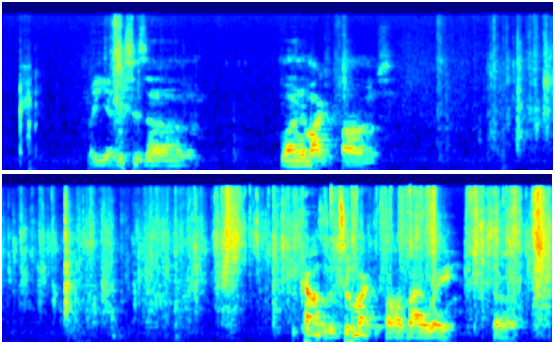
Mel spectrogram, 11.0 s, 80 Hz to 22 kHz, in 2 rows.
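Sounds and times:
packaging rustling: 4.8s - 11.0s.

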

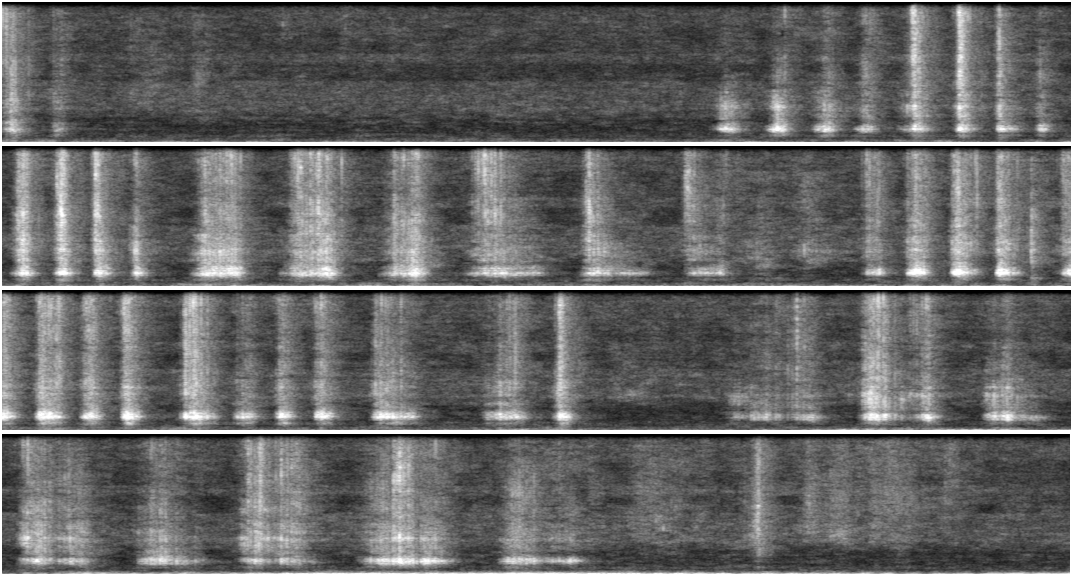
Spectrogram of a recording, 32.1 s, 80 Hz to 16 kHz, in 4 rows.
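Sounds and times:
razor scraping stubble: 5.3s - 20.4s, 21.5s - 30.9s.

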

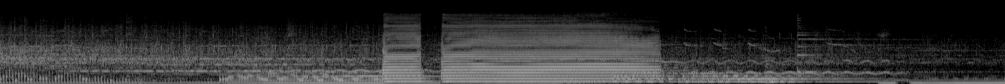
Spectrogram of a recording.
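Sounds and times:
held keyboard chord: 2.2s - 8.4s.

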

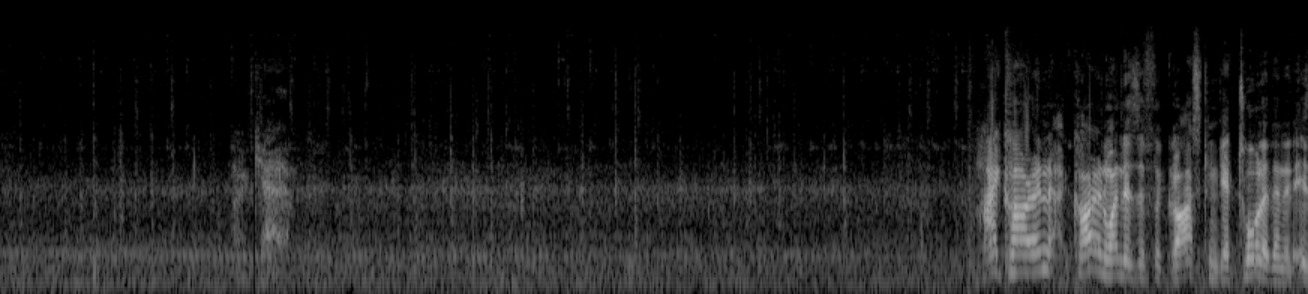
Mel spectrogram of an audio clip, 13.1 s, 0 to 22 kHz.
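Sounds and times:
light ticks and rattles: 0.0s - 13.0s
vehicle engine humming: 0.0s - 13.0s.

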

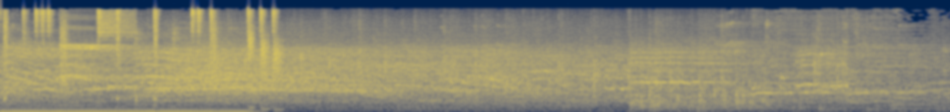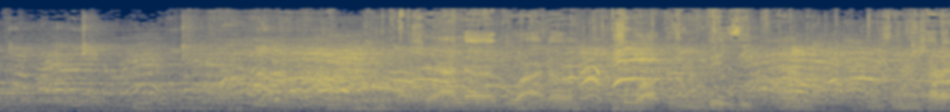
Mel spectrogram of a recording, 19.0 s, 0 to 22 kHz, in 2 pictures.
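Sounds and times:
crowd chatter: 0.0s - 2.8s, 4.2s - 19.0s
rap music with heavy bass: 0.0s - 2.8s
basketball bouncing on court: 6.3s - 8.5s.

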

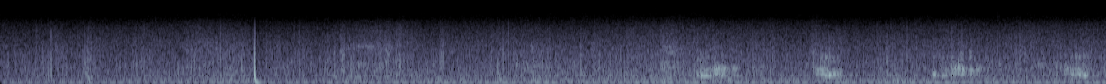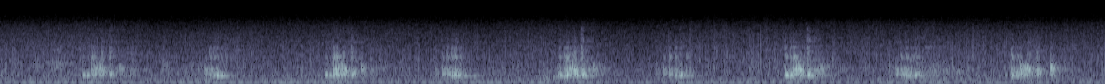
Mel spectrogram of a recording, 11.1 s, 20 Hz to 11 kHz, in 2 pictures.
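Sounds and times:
low steady hum: 0.0s - 11.0s
heart beating: 3.4s - 11.0s.

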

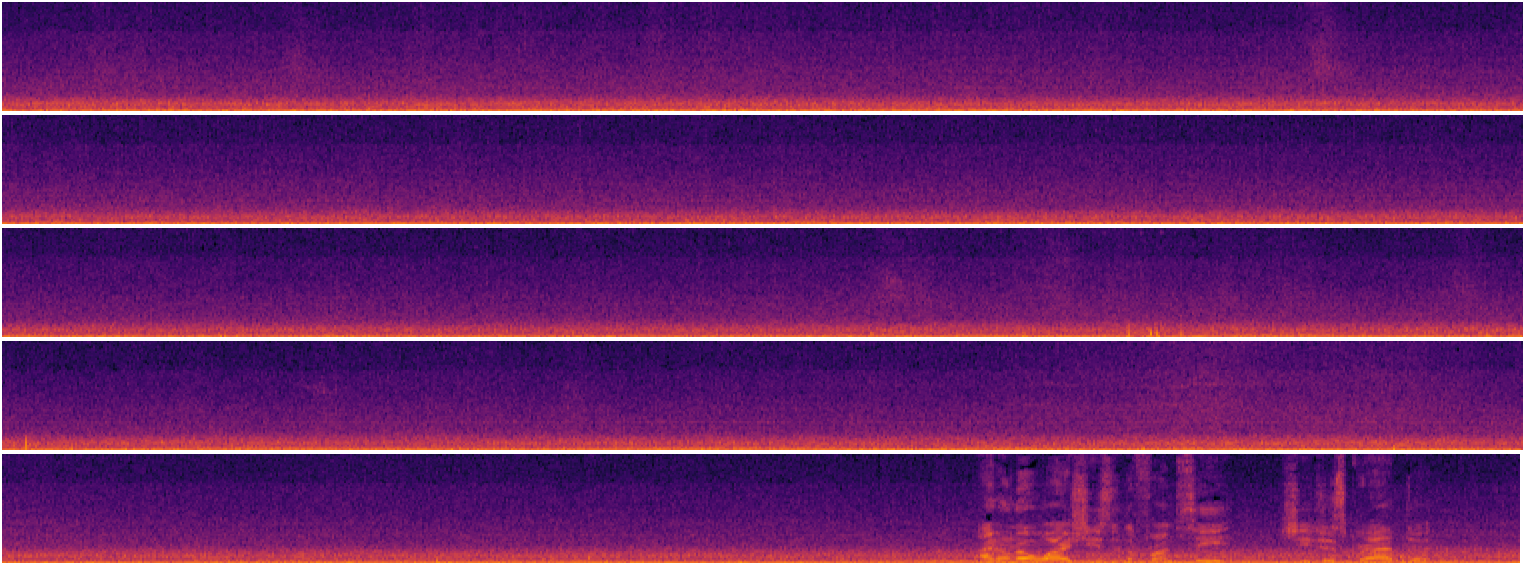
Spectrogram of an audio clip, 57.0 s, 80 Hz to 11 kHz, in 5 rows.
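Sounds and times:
tyres on road: 0.0s - 57.0s
wind buffeting: 21.5s - 52.9s.

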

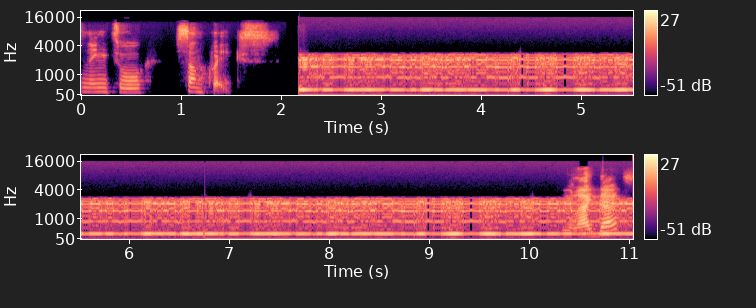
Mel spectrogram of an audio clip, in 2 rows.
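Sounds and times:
steady hum with low note: 2.2s - 11.0s.

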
